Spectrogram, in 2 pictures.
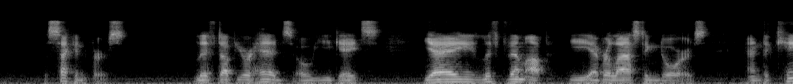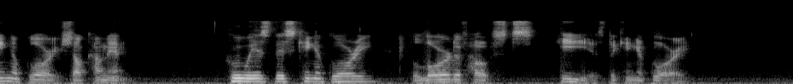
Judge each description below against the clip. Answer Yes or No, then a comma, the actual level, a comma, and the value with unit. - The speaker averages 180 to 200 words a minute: No, average, 155 wpm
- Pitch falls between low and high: No, low, 105 Hz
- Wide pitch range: No, average, 4.4 semitones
